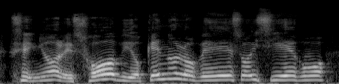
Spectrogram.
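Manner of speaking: exasperated, loud and high; indignant. Acted. Blind man answering Jesus with exasperation. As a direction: sound fed up with the obvious.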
